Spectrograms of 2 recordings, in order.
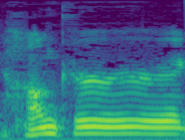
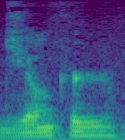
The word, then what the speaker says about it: Jukar: It's like hunker or something like that, I guess it's pronounced, because the J would be an H in Spanish, but it looks like junker.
